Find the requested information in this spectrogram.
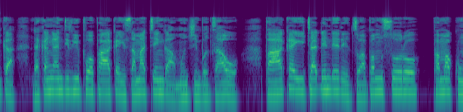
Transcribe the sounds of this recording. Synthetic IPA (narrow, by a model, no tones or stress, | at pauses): kandakaŋɡandiripo̞paːkaisamate̞ŋɡamunʐimbo̞d͡zaːwo̞paːkaitaɗe̞nde̞ɾe̞d͡zwapamuso̞ɾo̞ | pamakuːŋɡ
